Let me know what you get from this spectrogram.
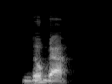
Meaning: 1. arc, arch 2. arc 3. bow, curve, rib 4. shaft bow (of a harness)
- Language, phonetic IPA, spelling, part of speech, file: Russian, [dʊˈɡa], дуга, noun, Ru-дуга.ogg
